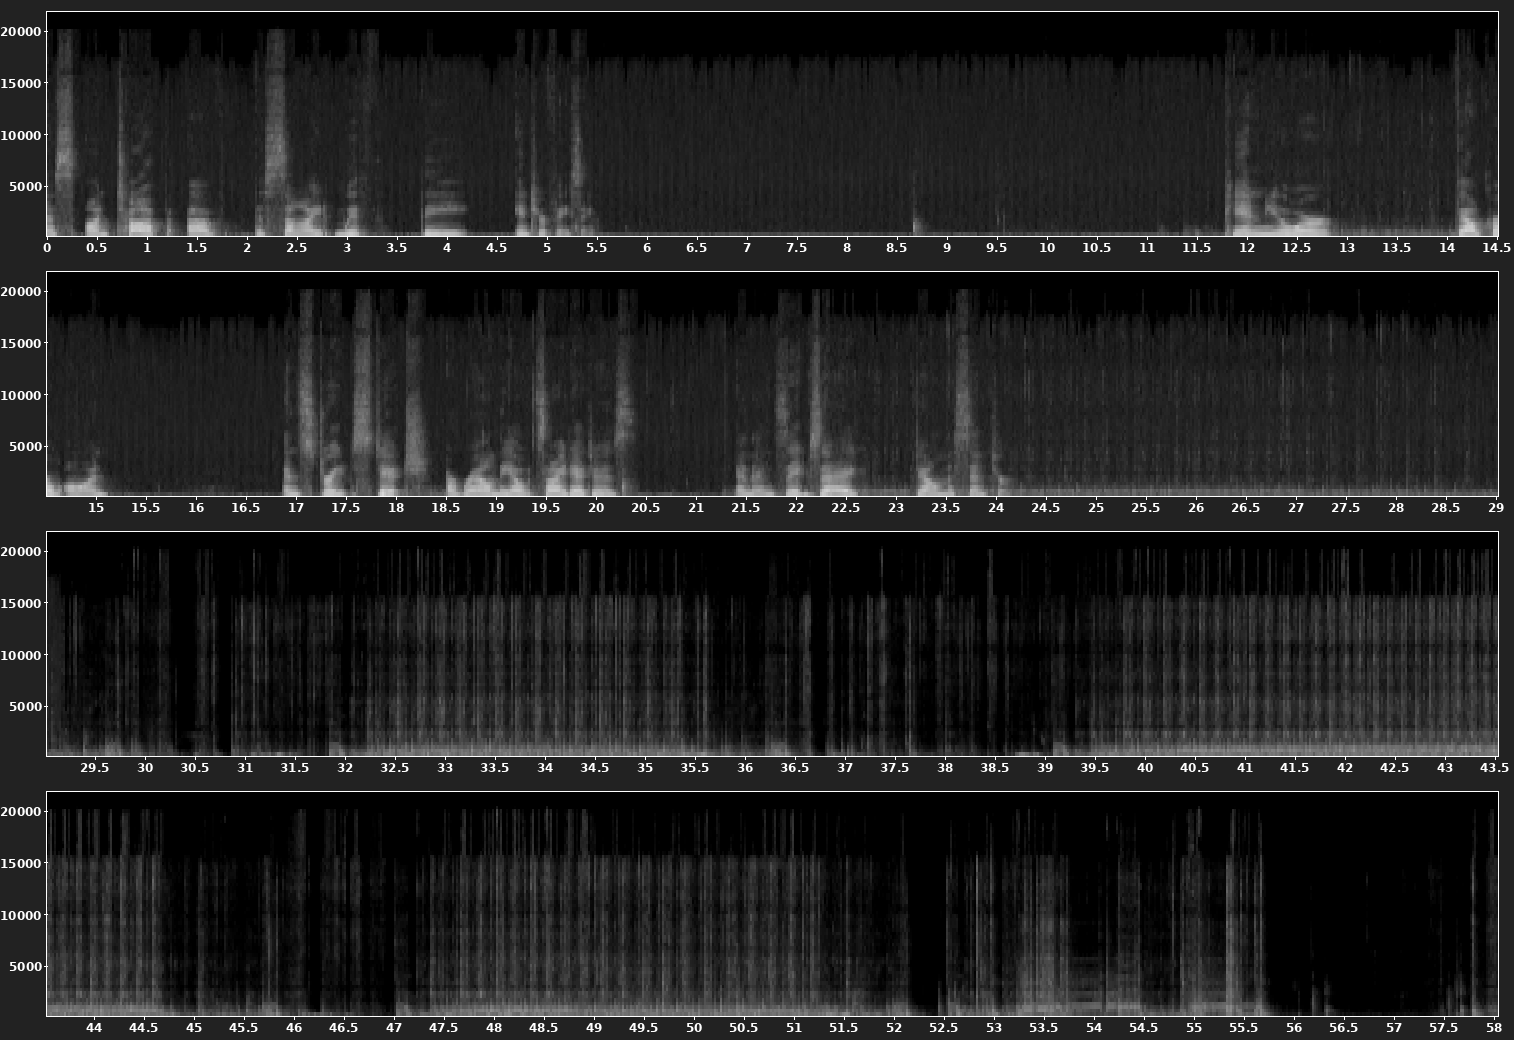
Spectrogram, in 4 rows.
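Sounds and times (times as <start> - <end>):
electric sewing machine stitching: 11.4 - 14.9, 21.7 - 30.3, 31.6 - 36.8, 39.1 - 46.0, 47.1 - 55.8.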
